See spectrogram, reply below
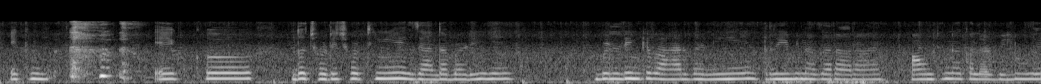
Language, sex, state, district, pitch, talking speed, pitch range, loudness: Hindi, female, Bihar, Vaishali, 250 Hz, 145 wpm, 240-265 Hz, -19 LUFS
